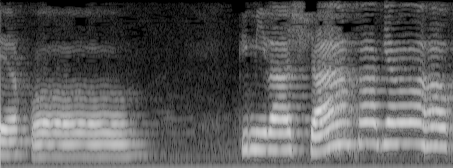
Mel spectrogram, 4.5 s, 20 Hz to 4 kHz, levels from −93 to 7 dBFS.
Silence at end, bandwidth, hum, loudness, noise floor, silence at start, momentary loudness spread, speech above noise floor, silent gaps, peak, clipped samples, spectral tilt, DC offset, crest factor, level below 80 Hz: 0 s; 4 kHz; none; -17 LUFS; -50 dBFS; 0 s; 8 LU; 34 dB; none; -4 dBFS; under 0.1%; -11.5 dB/octave; 0.7%; 14 dB; -60 dBFS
